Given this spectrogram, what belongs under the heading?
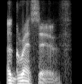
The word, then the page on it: aggressive: British English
